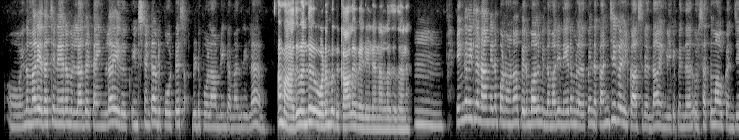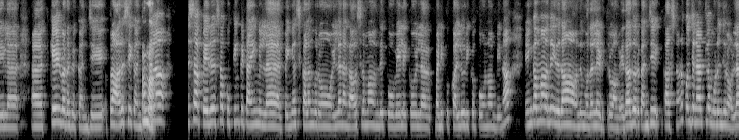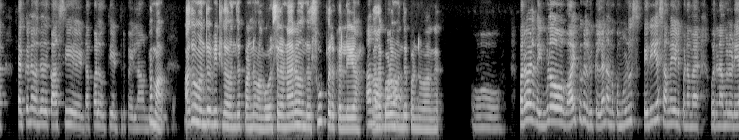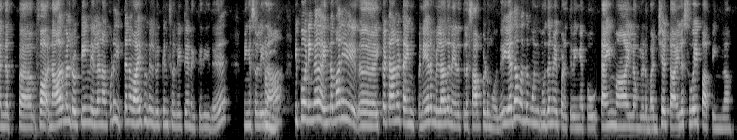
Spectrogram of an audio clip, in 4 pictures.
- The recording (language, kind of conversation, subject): Tamil, podcast, சமையல் செய்ய நேரம் இல்லாத போது நீங்கள் பொதுவாக என்ன சாப்பிடுவீர்கள்?
- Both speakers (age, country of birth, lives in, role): 20-24, India, India, guest; 30-34, India, India, host
- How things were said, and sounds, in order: in English: "இன்ஸ்டன்டா"; other background noise; distorted speech; static; in English: "குக்கிங்க்கு"; mechanical hum; in English: "சூப்"; in English: "நார்மல் ரொட்டீன்"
